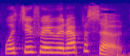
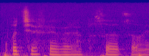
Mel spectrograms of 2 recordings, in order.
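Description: First: Said in the usual way. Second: Much softer, fast hushed repeat; quick hushed aside. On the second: Real, not acted. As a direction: rush it under your breath.

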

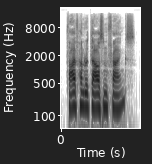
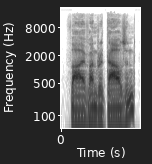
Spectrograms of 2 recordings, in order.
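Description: First: High, slow questioning offer; teasing high-voiced bargainer; Lupin naming his price. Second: Slow, low-pitched echo; reluctant prisoner mulling an offer; captive weighing the price. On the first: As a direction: float the price brightly, pitched up. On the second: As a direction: repeat it slowly, turning it over. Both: A narrator's reading.

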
